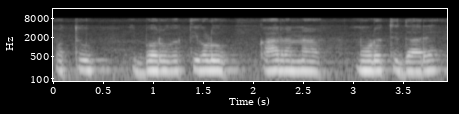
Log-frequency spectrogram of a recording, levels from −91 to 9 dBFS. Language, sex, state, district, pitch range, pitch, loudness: Kannada, male, Karnataka, Bangalore, 175-185 Hz, 180 Hz, -15 LUFS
